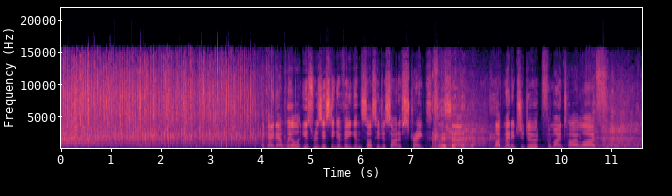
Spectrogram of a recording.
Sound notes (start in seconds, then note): 0.0 applause; 7.4 laughter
